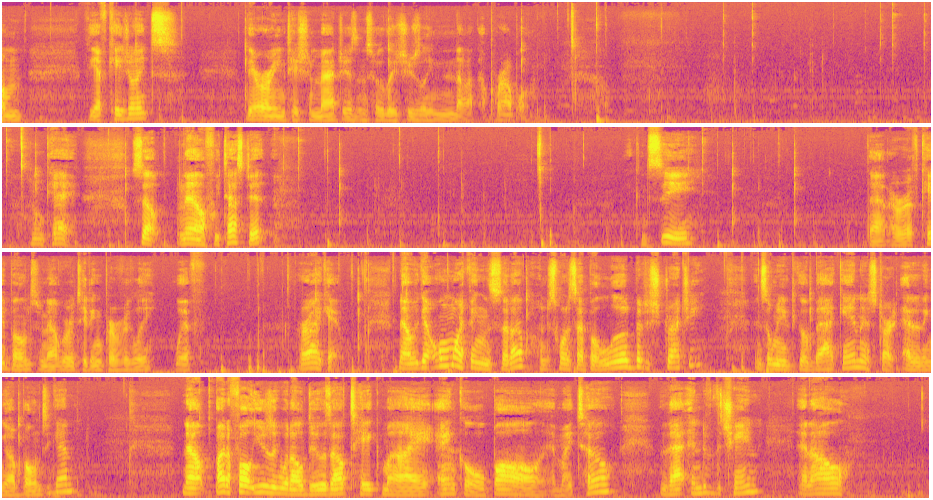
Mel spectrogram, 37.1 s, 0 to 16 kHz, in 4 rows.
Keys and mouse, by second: 3.5 shift+middle click, 4.6 middle click, 6.1 middle click, 7.5 middle click, 7.9 Tab, 9.5 click, 11.1 click, 11.5 click, 11.8 middle click, 12.1 Tab, 12.8 shift+middle click, 14.3 click, 15.0 shift+middle click, 16.8 g, 18.4 click, 18.9 shift+middle click, 19.4 middle click, 23.1 alt+g, 24.0 shift+middle click, 24.3 middle click, 24.9 shift+middle click, 26.0 shift+middle click, 28.1 Tab, 28.9 middle click, 30.4 middle click, 31.9 click.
